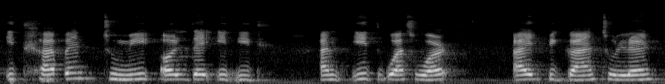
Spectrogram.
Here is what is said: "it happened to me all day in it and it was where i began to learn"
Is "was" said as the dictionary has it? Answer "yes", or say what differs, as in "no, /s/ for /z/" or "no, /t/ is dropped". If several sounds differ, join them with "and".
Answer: no, /s/ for /z/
